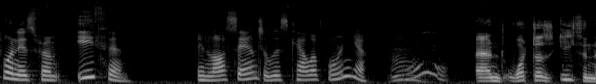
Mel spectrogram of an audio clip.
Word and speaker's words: Los Angeles: it means the Angels you pronounce it in Spanish like this Los Angeles some people call Los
